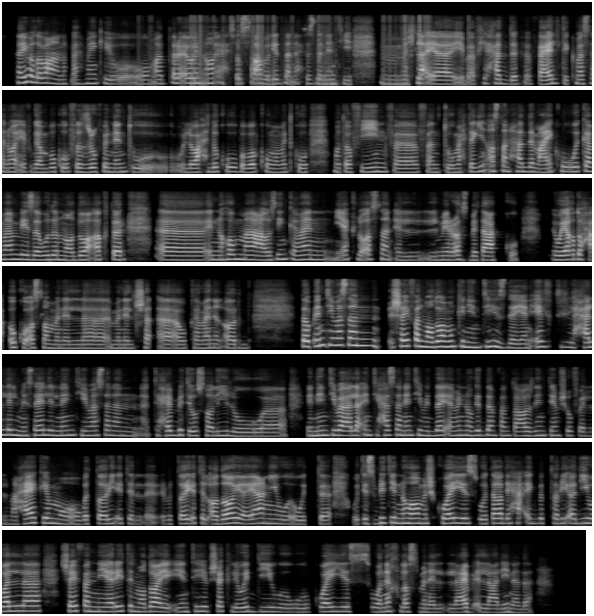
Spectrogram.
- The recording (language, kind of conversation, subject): Arabic, advice, لما يحصل خلاف بينك وبين إخواتك على تقسيم الميراث أو ممتلكات العيلة، إزاي تقدروا توصلوا لحل عادل؟
- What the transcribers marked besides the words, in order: other background noise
